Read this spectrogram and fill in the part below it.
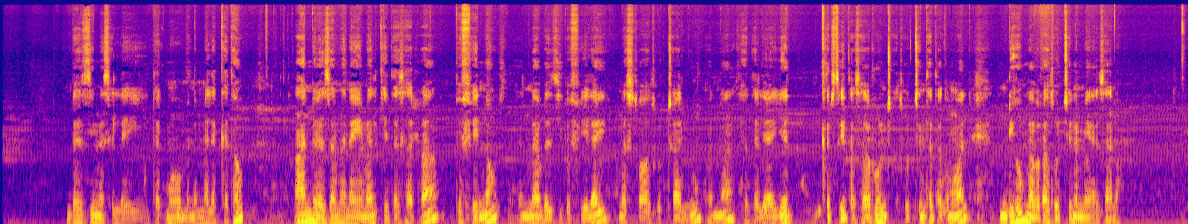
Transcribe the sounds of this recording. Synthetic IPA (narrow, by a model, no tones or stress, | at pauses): bəzːihmɨslːajd̪əɡmo̞jɛmːɨnːɨmːələkːət̪ʰəw | ʔand̪bəzəmənawɛməlkʰjɛt̪ʰəsərːa | b̥ɨfe̞nəwʔɨnːabəzːihbɨfe̞̰lajməst̪ʰəwat̪ʰo̞t͡ʃːalːuɨnːakʰət̪ʰələjajɛkʼɨɾsʼjɛt̪ʰəsərːunt͡ʃʼət̪ʰo̞t͡ʃːɪnt̪ʰət̪ʼəkʼməwalɨnd̪ihumːəβɾat̪ʰo̞t͡ʃːɪnɛmːija̰za̰nəw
